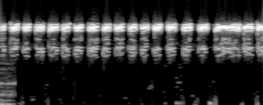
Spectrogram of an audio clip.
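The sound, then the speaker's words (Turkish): Cicada song from a male cicada, a shrill high-pitched buzz broken into many rapid, evenly spaced pulses, loud and steady throughout with no voices. “Ötüşü doğanın en hoş seslerinden kabul edilen Ağustos böceğinin aynı zamanda dünyanın en güçlü sesine sahip olduğunu biliyor musunuz?”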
